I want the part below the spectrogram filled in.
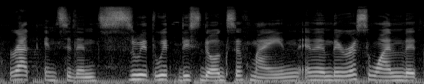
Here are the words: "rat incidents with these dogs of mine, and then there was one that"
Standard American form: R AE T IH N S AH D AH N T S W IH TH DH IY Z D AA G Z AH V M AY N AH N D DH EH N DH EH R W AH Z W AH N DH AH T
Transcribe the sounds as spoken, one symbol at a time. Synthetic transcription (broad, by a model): R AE T IH N S AH D AH N T S W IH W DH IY S D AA G S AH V M AY N AH N D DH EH N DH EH R W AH S W AH N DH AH T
